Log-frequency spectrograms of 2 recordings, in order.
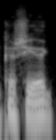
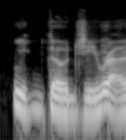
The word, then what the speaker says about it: Gojira: Uh, um, Koshira, Godzilla. I mean, you were technically almost correct. Gojira is one way to pronounce it.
